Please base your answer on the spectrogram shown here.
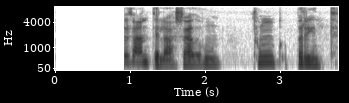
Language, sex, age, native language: Icelandic, female, 40-49, Icelandic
